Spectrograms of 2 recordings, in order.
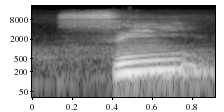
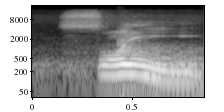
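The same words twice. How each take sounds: First: "Si" with a light, front s; thin sin. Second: "sli" as a heavy sad with i, like "swi"; thick sad. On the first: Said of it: "kalau sin tipis". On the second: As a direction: thicken the s of "sli" from the tongue's back. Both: Shown as a demonstration.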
